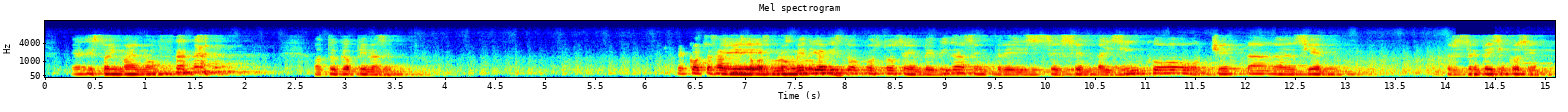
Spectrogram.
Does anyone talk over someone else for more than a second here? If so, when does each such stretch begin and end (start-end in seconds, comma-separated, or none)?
6.7-8.0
